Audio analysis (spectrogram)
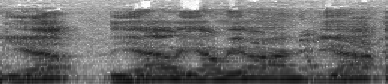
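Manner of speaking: forced agreement. Retold or imitated. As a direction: humor her, unconvinced. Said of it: "I was like".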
